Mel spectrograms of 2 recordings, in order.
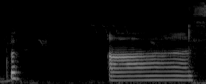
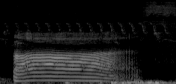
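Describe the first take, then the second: First: "B-, us" split, short b, pause, long "us"; sounded out. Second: "bus" in one piece, long vowel and hiss; blended together. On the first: Teacher having children try bus, segmented. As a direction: break "bus" into separate sounds. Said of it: "Try that one". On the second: Teacher putting bus together, blended and drawn-out. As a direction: join the sounds of "bus" slowly. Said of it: "put them together". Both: Shown as a demonstration.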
